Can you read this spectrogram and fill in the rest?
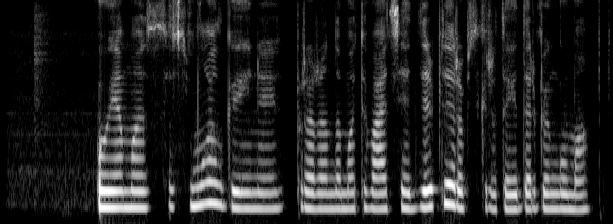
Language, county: Lithuanian, Panevėžys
